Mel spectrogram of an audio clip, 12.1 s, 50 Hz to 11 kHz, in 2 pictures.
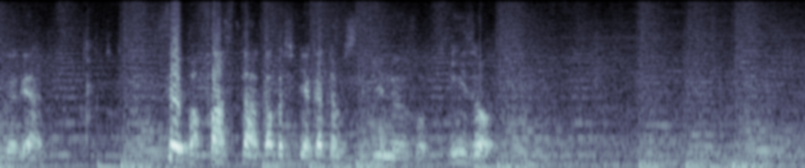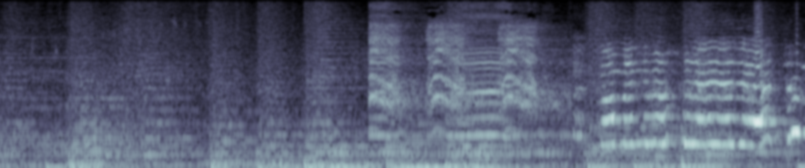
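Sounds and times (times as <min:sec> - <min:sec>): low background music: 0:00.0 - 0:12.0
crow cawing: 0:08.6 - 0:10.6.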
